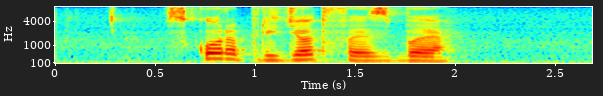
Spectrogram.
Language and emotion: Russian, neutral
